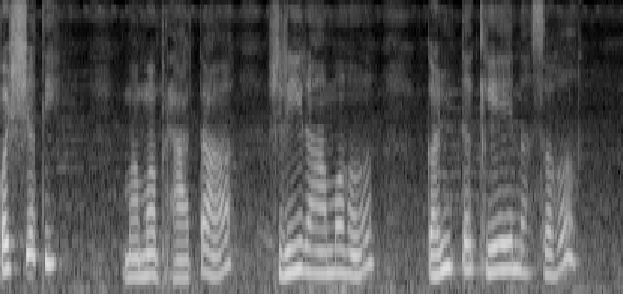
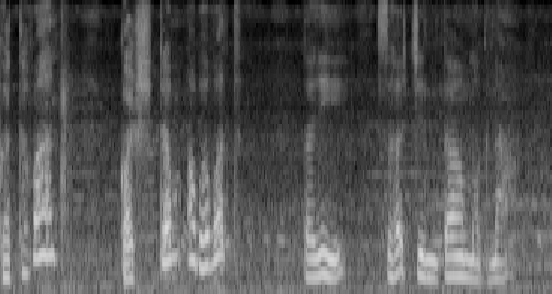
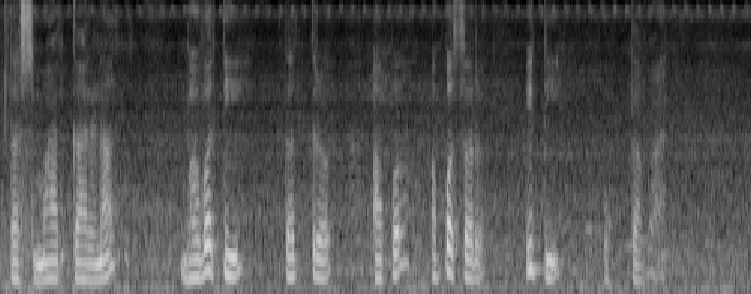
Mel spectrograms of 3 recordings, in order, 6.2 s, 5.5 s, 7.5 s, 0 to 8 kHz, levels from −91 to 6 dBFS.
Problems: constant background noise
